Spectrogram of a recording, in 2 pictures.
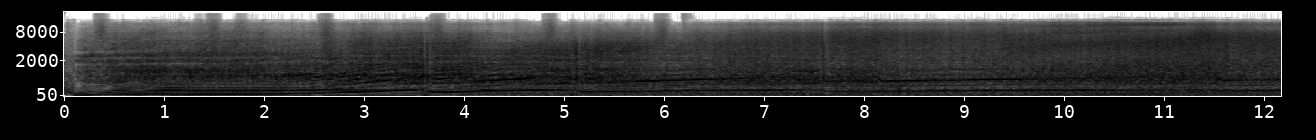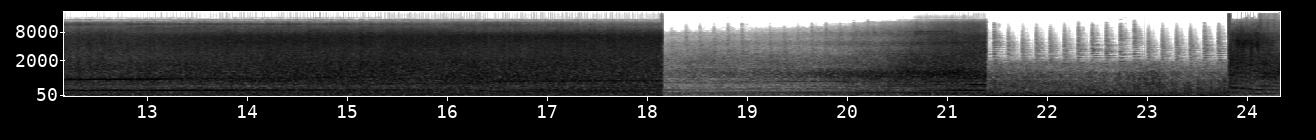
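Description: A 2022 Acura TLX Type S, a Camaro LT1 with a 10-speed and a Genesis G70 3.3T race. Loud engine roar climbs through the gears, dips briefly near the end, then surges back.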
